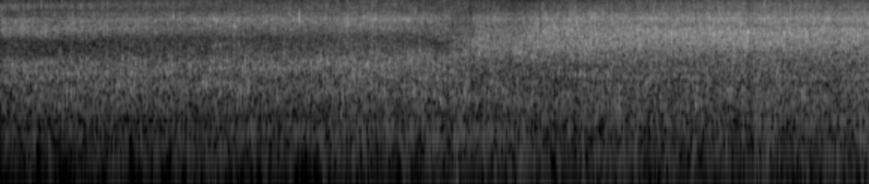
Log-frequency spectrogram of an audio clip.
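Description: Water rushes steadily over a small makeshift dam of wood and sand-filled sacks. The flow is loud, close and continuous, with no voices.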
